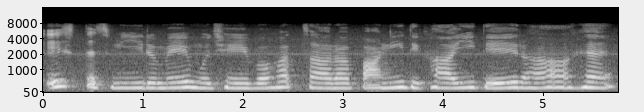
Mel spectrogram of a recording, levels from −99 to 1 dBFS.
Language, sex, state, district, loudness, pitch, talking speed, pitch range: Hindi, female, Madhya Pradesh, Katni, -16 LUFS, 225 Hz, 115 wpm, 215-240 Hz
